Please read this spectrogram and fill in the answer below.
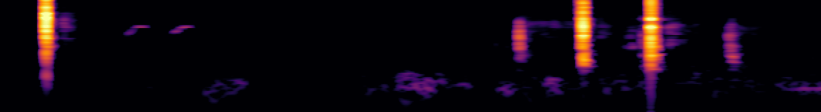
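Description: Bolt-action rifle dry-fired: one sharp click as the trigger breaks on an empty chamber, then a few quicker metallic clicks about two and a half seconds later as the bolt is worked.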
